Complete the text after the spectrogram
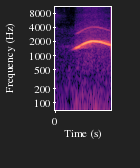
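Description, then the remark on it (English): A single short whistle from a person, a clear tone that rises slightly then gently falls, heard alone without any talking. “you silly I shouldn't have whistled.”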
